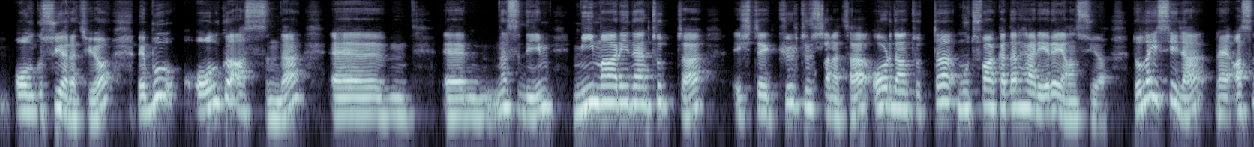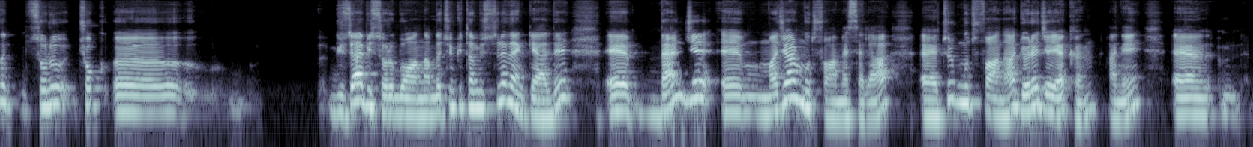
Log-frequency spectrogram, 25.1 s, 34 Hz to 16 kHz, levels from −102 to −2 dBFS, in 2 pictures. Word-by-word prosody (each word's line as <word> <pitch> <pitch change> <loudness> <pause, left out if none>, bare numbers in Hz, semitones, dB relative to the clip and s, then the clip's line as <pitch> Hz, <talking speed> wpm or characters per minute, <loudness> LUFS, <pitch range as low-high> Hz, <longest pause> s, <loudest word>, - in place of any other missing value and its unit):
olgusu 155 +3 0
yaratıyor. 125 -3 -1
Ve 150 +2 0
bu 295 +1 +1
o 485 -1 0
olgu 225 0 +3
aslında, 160 - -1 0.3
emm, 135 -1 +1 0.3
emm, 130 +1 -1
nasıl 185 -4 -1
diyeyim 150 +8 0 0.2
mimariden 220 +3 +4
tut 225 0 -6
da 195 +2 0 0.3
işte 140 +2 -3
kültür 205 0 -4
sanata 130 -7 -1
oradan 185 -3 +3
tut 160 0 -15
da 225 +1 +2
mutfağa 180 +2 +1
kadar 185 +1 +1
her 170 -3 +3
yere 150 +3 +4
yansıyor. 120 -5 -2 0.3
Dolayısıyla, 270 -4 0
eee, 145 -1 +1
aslında 160 +8 -1 0.2
soru 205 +5 -3
çok, 200 0 -7
eee, 150 -1 +1 1.7
güzel 195 - +4
bir - - +1
soru 145 -6 -1
bu 140 -1 +1
anlamda, 130 +2 -1
çünkü 190 +5 -5
tam 180 -1 +1
üstüne 200 +8 -2
denk 170 -11 +2
geldi. 130 - 0 0.4
Eee, 160 0 +5 0.2
bence, 265 0 +3
eee, 150 0 +3
Macar 145 - +1
mutfağı 180 - -1
mesela, 115 -1 -2 0.3
eee, 125 -1 +1
Türk 245 - -4
mutfağına 210 - 0
görece 175 0 +2
yakın 140 +3 0
hani, 125 - -2 0.3
eee, 135 0 +4
ımm 135 - -3
ı, 135 +1 -14
155 Hz, 135 wpm, -23 LUFS, 135-205 Hz, 1.7 s, Eee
